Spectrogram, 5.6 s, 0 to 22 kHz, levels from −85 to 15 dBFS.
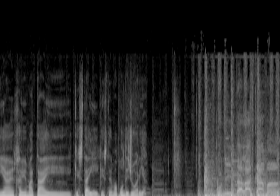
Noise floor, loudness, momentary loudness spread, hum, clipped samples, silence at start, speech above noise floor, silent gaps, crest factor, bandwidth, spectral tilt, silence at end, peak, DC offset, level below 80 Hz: -38 dBFS; -19 LUFS; 19 LU; none; under 0.1%; 0 s; 20 dB; none; 18 dB; 16.5 kHz; -5.5 dB/octave; 0 s; -2 dBFS; under 0.1%; -36 dBFS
